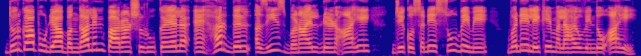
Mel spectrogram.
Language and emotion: Sindhi, neutral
